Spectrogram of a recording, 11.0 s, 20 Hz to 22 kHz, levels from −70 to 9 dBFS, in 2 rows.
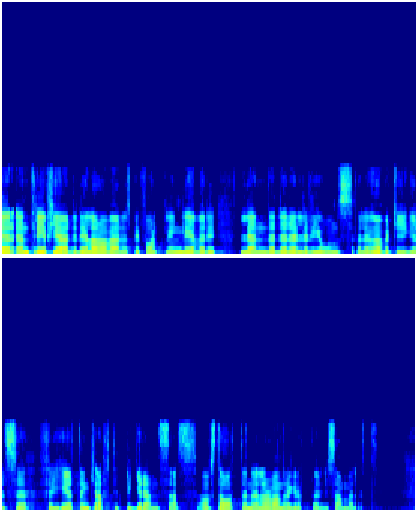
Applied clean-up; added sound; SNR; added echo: none; none; none; none.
